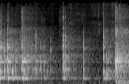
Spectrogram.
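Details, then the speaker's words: Weed Eater string trimmer fuel tank, empty and shaken by hand: hollow, irregular knocks as the fuel pickup rattles loose on the tank bottom, its rotted fuel line broken off flush so no fuel is picked up. "anyways you can hear that rattle that is the fuel pickup that is stuck in the bottom and the line has rotten right off check it so it's just I'm not even going to pull very hard just broken flush right there so it's not picking up any fuel"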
